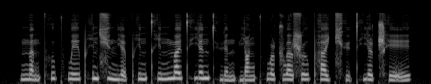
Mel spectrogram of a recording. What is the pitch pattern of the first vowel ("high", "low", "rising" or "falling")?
low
